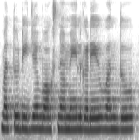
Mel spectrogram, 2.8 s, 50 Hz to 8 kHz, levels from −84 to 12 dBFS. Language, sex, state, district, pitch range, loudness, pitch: Kannada, female, Karnataka, Bidar, 210-220 Hz, -13 LUFS, 215 Hz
